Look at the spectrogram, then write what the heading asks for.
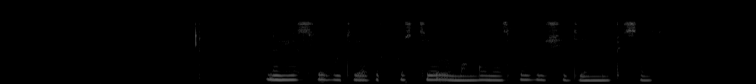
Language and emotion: Russian, sad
